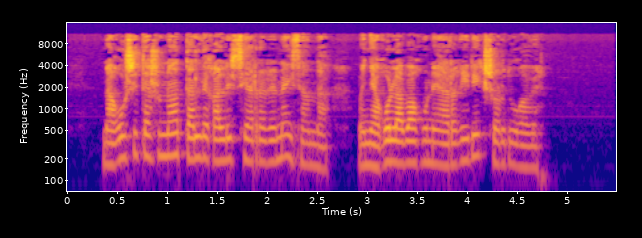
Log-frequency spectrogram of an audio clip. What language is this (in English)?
Basque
